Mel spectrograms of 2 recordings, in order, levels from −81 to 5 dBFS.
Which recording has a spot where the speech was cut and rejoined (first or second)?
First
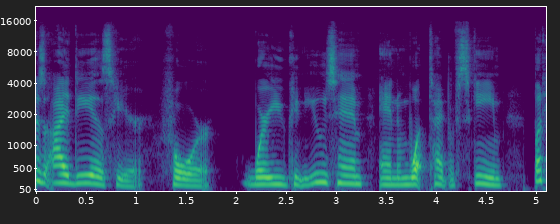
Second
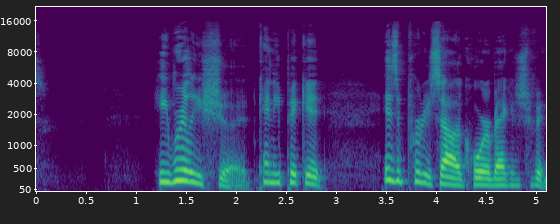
first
